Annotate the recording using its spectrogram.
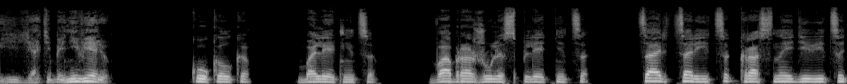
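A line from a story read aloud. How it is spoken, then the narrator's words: Quiet counting rhyme. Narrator (Russian): тихо произнес я детскую считалку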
